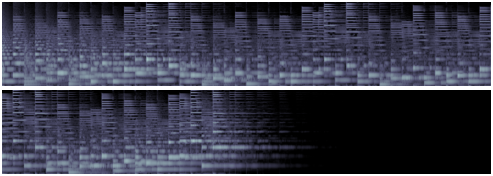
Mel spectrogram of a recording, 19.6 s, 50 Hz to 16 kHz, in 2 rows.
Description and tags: arping beauty 135bpm
melodic trance loop from a track i made using an arpeggiator within gladiator synth
arp, melody, sequence, trance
